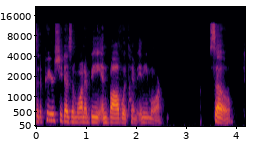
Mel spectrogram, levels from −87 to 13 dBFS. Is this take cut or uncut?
uncut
